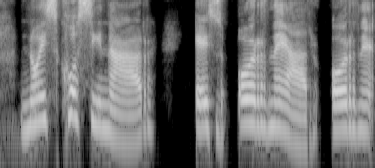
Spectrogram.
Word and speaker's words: hornear: No es cocinar, es hornear, hornear. Y no se pronuncia la H. We don't pronounce the H in that. Es hornear.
